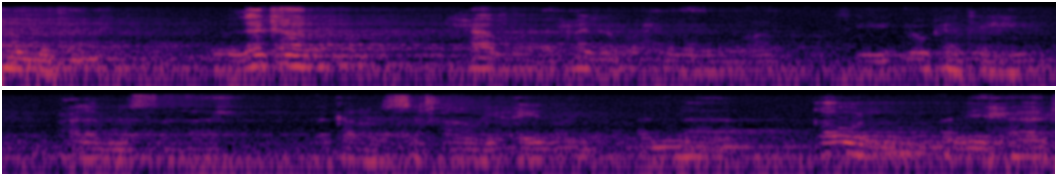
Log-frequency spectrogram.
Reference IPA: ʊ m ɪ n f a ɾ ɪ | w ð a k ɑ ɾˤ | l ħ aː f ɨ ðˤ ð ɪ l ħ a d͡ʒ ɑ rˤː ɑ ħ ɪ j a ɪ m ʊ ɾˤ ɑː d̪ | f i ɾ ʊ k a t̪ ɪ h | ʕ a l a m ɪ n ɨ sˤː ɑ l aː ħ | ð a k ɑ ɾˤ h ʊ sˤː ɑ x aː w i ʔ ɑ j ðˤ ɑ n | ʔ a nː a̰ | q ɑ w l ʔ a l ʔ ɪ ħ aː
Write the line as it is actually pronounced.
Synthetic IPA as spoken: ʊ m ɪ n f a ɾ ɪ | w ð a k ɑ ɾˤ | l ħ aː f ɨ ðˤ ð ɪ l ħ a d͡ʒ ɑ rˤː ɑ ħ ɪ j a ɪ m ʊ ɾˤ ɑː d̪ | f i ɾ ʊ k a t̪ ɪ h | ʕ a l a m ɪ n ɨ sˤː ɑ l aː ħ | ð a k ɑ ɾˤ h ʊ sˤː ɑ x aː w i ʔ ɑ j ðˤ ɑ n | ʔ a nː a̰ | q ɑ w l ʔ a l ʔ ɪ ħ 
